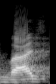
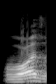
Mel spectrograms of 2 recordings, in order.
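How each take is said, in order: First: "was" as open vaaz; pronunciation to replace. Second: "was" as rounded wawz; preferred pronunciation. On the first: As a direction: say "was" with v and long aa. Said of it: "की जगह". ("was" को वाज़ बोलें) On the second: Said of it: "बोलने की कोशिश करना". ("was" को गोल वॉज़ बोलें) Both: Shown as a demonstration.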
